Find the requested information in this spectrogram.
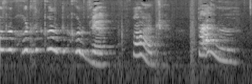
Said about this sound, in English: For example, in human infant babbling, they produce a syllable type, ba, ba, ba, ba, in a rhythmic way, then they switch to the next one, da, da, da.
